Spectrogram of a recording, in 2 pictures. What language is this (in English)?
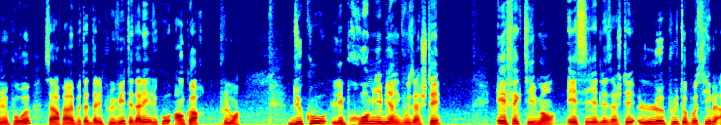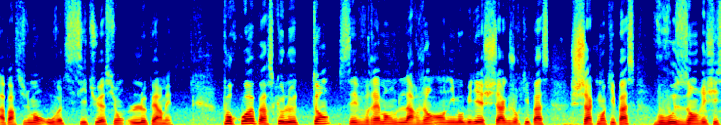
French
